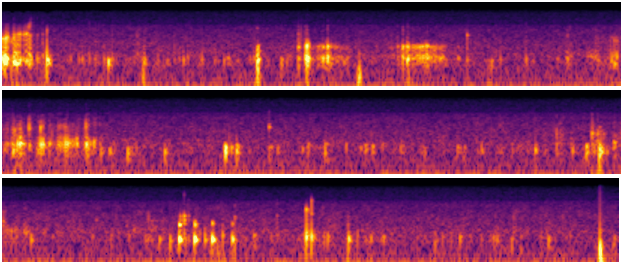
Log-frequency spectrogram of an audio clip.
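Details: Quiet, irregular gurgles and squelching rumbles from the belly in a quiet room; ordinary stomach rumbling, bowel sounds (borborygmi).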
